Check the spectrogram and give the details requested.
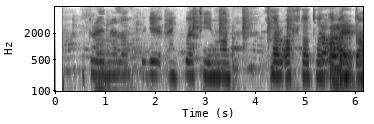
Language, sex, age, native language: Icelandic, male, 12, Icelandic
